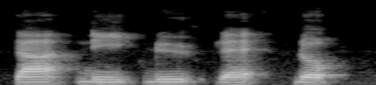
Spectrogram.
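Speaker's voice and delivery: ra ri ru re ro with a tapped r; Japanese r syllables. Shown as a demonstration. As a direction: tap the tongue behind the teeth. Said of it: "in Japanese".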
